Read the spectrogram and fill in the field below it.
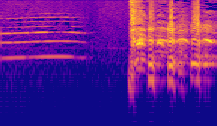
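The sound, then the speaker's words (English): A cat lets out a steady, drawn-out meow, then breaks into a loud run of quick, complaining yowls, with no one talking. “Your cat has complained.”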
